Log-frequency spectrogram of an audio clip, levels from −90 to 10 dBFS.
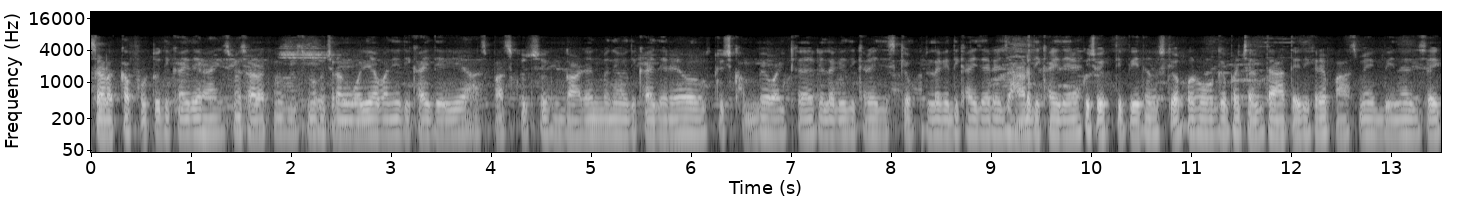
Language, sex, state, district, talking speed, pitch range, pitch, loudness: Hindi, male, Andhra Pradesh, Guntur, 275 wpm, 95-100 Hz, 100 Hz, -20 LUFS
